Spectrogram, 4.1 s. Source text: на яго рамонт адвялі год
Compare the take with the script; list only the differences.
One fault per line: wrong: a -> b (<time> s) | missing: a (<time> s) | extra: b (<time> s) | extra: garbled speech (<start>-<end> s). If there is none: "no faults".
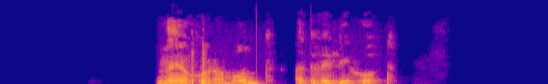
no faults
